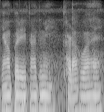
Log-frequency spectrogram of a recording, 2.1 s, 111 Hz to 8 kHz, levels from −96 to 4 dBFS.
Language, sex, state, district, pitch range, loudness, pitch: Hindi, male, Uttar Pradesh, Lucknow, 100-105 Hz, -17 LUFS, 105 Hz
